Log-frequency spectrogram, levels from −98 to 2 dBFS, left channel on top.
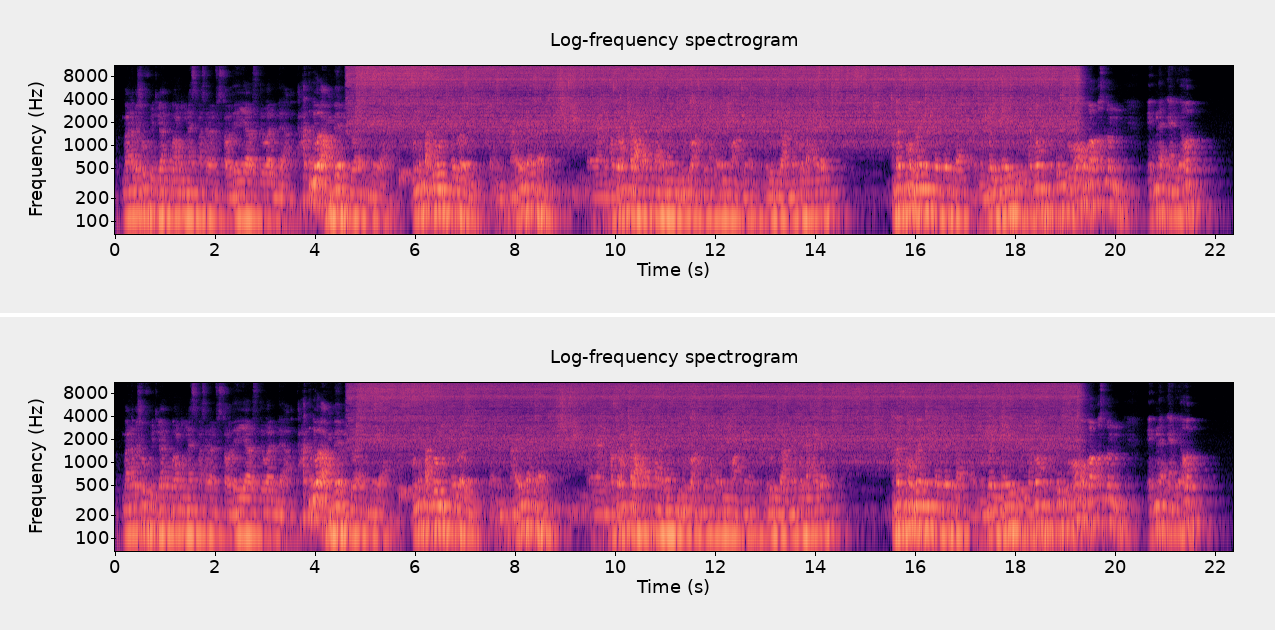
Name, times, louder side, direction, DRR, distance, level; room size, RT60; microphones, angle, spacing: voice 1, 0.1-5.5 5.9-7.2 7.5-8.6 9.4-14.3 15.5-20.2 20.6-21.5, equal, 10° left, -8 dB, 2.5 m, -28 dB
sound 1, 4.6-19.3, left 3 dB, 80° left, 1.8 m, -36 dB
7.4 x 5.2 x 3.3 m, 0.92 s
head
